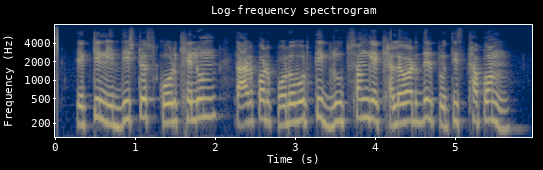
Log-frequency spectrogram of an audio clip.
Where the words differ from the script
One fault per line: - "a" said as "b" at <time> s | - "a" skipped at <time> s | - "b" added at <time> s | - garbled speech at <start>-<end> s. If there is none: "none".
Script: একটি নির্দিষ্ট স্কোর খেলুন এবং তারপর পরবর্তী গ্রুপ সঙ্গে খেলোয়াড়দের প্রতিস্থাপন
- "এবং" skipped at 1.9 s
